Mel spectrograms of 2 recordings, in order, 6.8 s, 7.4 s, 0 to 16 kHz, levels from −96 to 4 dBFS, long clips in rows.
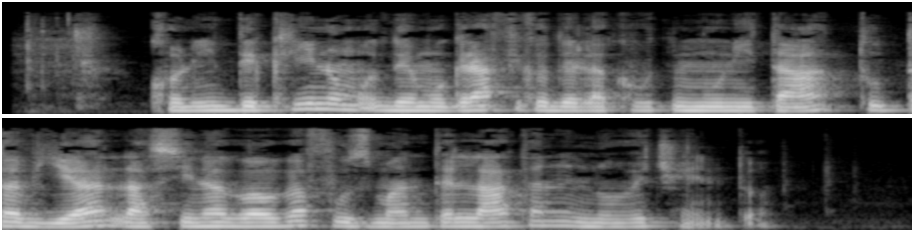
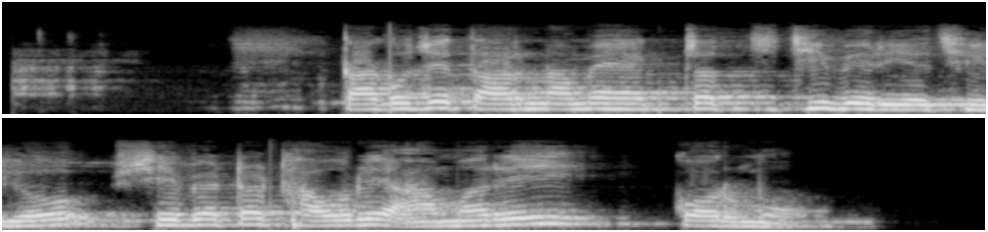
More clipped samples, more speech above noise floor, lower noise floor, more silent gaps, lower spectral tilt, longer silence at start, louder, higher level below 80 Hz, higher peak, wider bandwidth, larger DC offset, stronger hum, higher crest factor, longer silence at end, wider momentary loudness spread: neither; second, 23 dB vs 41 dB; second, -41 dBFS vs -52 dBFS; neither; second, -6.5 dB/octave vs -8 dB/octave; first, 0.25 s vs 0.05 s; second, -18 LUFS vs -11 LUFS; second, -58 dBFS vs -50 dBFS; about the same, -2 dBFS vs 0 dBFS; first, 11.5 kHz vs 6.8 kHz; neither; neither; about the same, 16 dB vs 12 dB; about the same, 0.55 s vs 0.45 s; first, 13 LU vs 7 LU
